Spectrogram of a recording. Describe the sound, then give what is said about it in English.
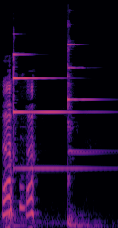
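A small bell rings out with a bright, sustained metallic tone, struck once more partway through and left to ring and slowly fade. A brief voice is heard at the start. “Well, and your bell could use my some bell work.”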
